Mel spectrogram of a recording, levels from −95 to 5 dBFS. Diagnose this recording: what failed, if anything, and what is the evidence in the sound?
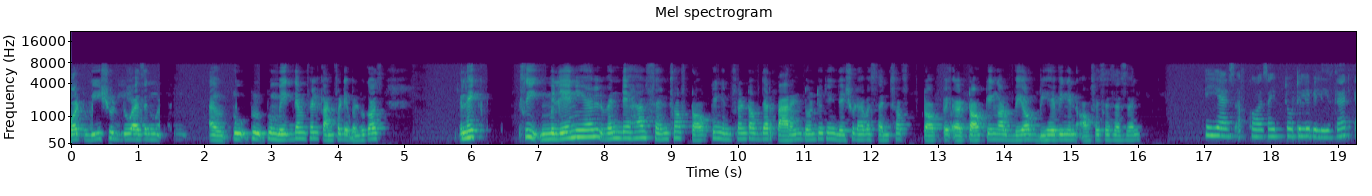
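A faint delayed copy of the speech trails it by about 382 ms from 0.13 to 2.5 s, well below the direct sound. This is likely an echo leak: the far end's echo canceller missed loudspeaker pickup during call processing.

The room background dips by up to about 40 dB at 0.37–1.45, 2.51–5.13, 6.26–6.65 and 7.81–16.45 s, which is background gated by the echo canceller clamping the microphone while the loudspeaker played.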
